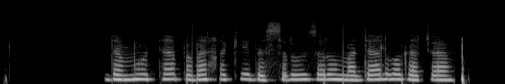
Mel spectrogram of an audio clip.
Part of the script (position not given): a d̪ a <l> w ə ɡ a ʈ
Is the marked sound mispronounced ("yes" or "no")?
no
